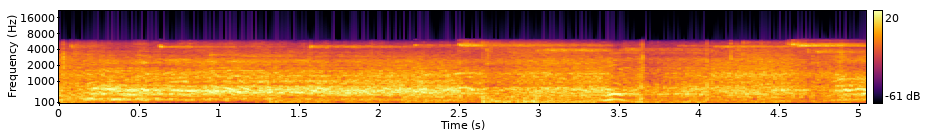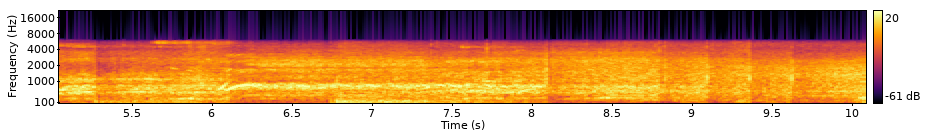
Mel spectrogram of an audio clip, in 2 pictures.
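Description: Indoor football being played on a hard sports-hall floor: the ball thudding off feet and the court, with players' shouts and short high shoe squeaks, all echoing around the large hall.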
